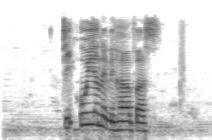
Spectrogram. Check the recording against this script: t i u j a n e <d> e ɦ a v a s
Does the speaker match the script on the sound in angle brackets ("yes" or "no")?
no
